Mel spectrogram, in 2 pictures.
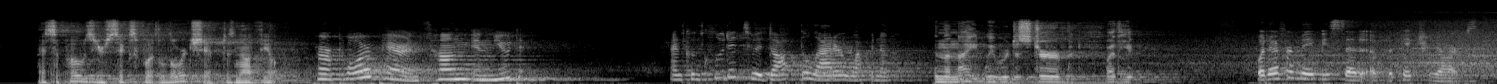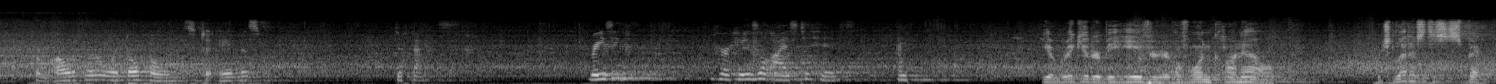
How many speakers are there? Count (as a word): five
